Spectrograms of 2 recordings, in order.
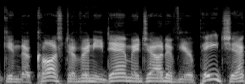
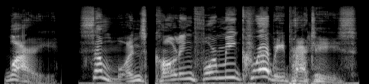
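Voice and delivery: higher-pitched surprised sea-captain exclamation; exclaiming; 7 semitones higher than usual. A narrator's reading. Crab boss woken by customers' chant, exclaiming. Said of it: "he exclaimed".

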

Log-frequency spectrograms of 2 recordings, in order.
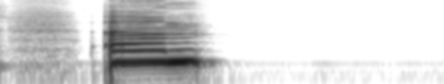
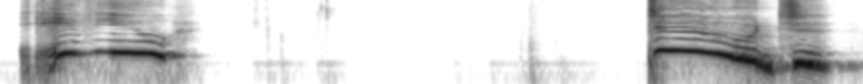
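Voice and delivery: high, exasperated outburst; real anger; 12 semitones higher, 4 dB louder, much slower than usual. Real, not acted. Streamer berating the goalie who dropped it, high angry cry. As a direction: cry out high and loud in disbelief. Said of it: "I am so fucking pissed".

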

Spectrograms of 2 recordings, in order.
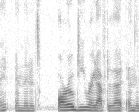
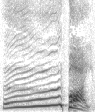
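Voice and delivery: high, loud yawn snapped short into bye; stifled yawn cut off; 19 dB louder than usual. Shown as a demonstration. Showing how to stop a yawn, a loud yawn cut short. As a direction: let the yawn start, then cut it off. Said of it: "and be all".

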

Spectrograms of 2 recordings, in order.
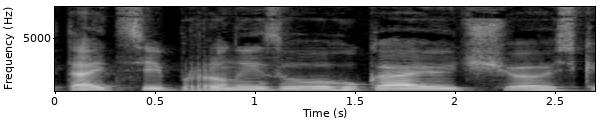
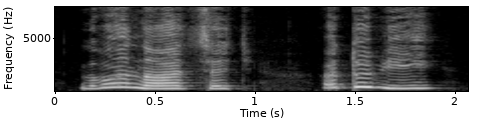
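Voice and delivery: put-on much higher, louder girl voice; young girl; 8 dB louder than usual. A narrator's reading. Карнавальна баба Яга відповідає, високий дівочий голос. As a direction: sound like a child at a fair.

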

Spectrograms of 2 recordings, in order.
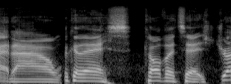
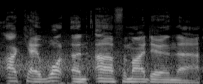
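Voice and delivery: ordinary talk, nothing marked

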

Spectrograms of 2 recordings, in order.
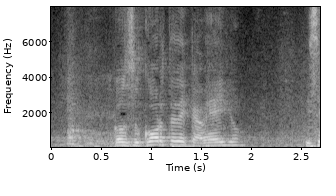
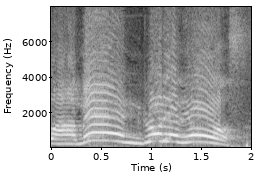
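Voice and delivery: high, loud, long-drawn holler; acted old-time brother calling out, vowels stretched; shouted reply from afar; 8 semitones higher, 6 dB louder, much slower than usual. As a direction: bellow praise back from the far corner. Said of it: "Y allá desde la otra esquina".

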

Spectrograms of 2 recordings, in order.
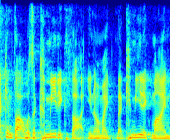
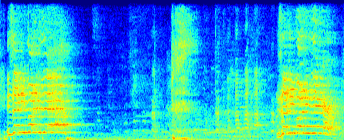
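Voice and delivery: calling out. Retold or imitated. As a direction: call out high and lost, like a blind old man. Blind old man calling out.

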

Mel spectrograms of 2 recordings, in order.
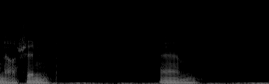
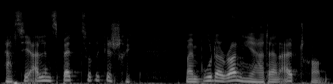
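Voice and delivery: high-pitched prefect defending himself; indignant; 12 semitones higher, 4 dB louder than usual. A narrator's reading. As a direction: justify yourself, indignant and high. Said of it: "sagte Percy empört".

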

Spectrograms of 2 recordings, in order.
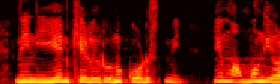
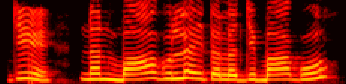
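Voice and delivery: put-on high, whiny small-boy voice; little grandson; 6 semitones higher than usual. Grandson whining to grandma for chocolate, high and whiny. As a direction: plead like a spoiled little boy.

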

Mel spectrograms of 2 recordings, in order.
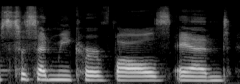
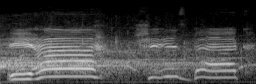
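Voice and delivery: higher, louder victory cheer; triumphant cheer; 8 semitones higher, 3 dB louder, much slower than usual. Real, not acted. Creator announcing her account is back, triumphant. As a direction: crow that she is back.

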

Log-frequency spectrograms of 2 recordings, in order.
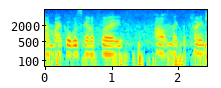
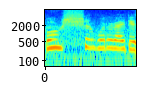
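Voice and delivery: higher, hushed panicky reaction; retold panic; 7 semitones higher, 4 dB quieter than usual. Kid discovering the mess they made, hushed panic. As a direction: reenact a quiet high-pitched oh-no moment.

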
